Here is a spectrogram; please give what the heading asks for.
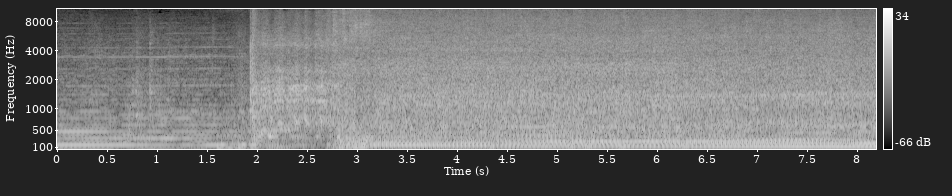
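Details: Toro TimeCutter SS4235 riding mower after repair of its electric parking brake: starter cranks briefly, engine catches and settles into a steady, even drone around four beats a second; starts and runs normally.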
